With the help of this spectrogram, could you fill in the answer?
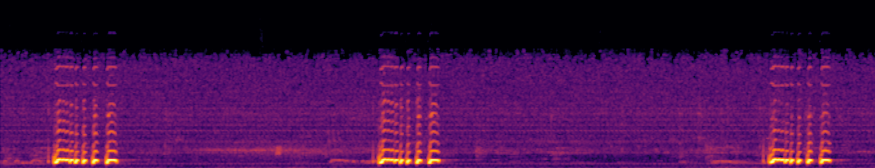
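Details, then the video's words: Zebra dove of a local Javanese strain, cooing in an orderly pattern: three bursts of rapid, mellow, bubbling notes spaced about three to four seconds apart, each with a soft lead-in, over a constant low hum. "Perkutut Lokal Gacor Suara Tersusun"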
